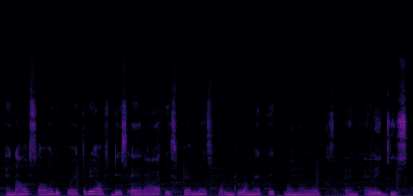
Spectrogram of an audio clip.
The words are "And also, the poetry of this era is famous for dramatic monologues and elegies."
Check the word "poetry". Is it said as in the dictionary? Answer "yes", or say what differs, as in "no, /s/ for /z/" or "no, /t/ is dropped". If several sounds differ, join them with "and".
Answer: yes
